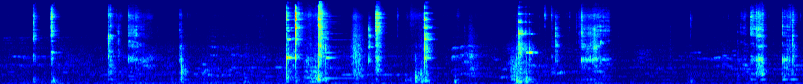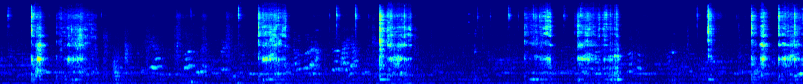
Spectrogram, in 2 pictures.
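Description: A spoon knocks against small bowls while cooled tutti frutti colours are portioned out one bowl at a time, making sharp, scattered clinks in irregular clusters over a quiet room.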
